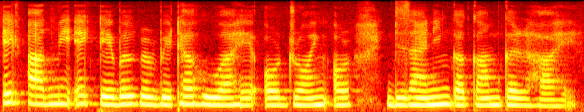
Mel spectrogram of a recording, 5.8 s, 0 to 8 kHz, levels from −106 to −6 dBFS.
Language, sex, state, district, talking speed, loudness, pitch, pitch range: Hindi, female, Arunachal Pradesh, Lower Dibang Valley, 165 wpm, -16 LUFS, 195 Hz, 190-215 Hz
